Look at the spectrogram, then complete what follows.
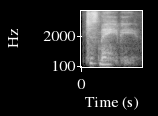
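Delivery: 'Just maybe' breathed in a whisper. Shown as a demonstration. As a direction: drop to a sly whisper. Repeated, then whispered.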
